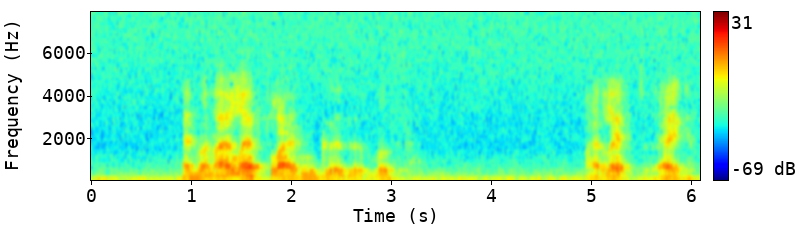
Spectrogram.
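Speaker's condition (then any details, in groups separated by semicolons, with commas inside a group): Parkinson's disease; 5 years since onset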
